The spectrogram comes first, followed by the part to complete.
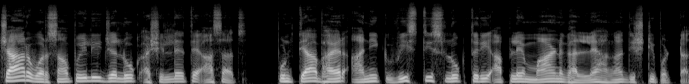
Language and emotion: Goan Konkani, neutral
